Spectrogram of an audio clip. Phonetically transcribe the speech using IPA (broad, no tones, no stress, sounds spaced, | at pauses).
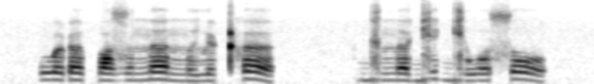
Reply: w ʊ ɽ œ p ɒ z ʊ n ɜ n ʊ lʲ ɒ ʈʰ œ | ɡʲ ʊ n ɜ ɡʲ e ɡʲ e w o s o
